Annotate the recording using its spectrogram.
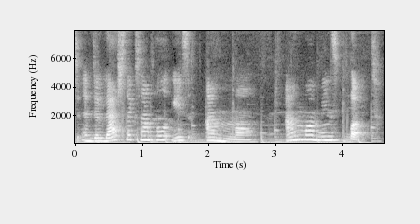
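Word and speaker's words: اما: The next and the last example is amma. Amma means but. It's pronounced like amma.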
